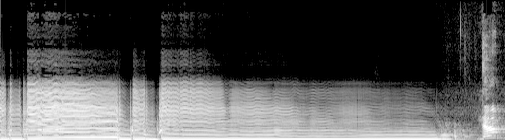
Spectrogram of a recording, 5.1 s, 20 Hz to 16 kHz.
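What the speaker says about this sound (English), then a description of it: "this is on-amp distortion, which is basically we're driving the amp pretty hard using what's on board" Electric guitar played through a Mesa Boogie 5:25 Express with the amp's own distortion, a few quick picked notes followed by a long, loud sustained note.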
